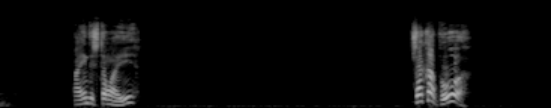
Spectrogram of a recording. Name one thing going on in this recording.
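A young man speaks calmly and directly, close by.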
